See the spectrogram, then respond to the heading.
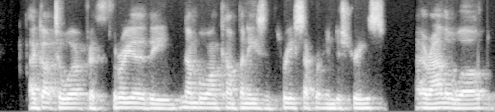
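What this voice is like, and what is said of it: British UK accent. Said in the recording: “this is not a Texan accent. You can hear definitely a UK accent.”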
